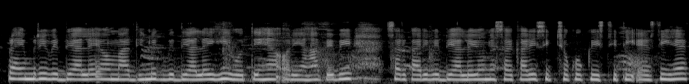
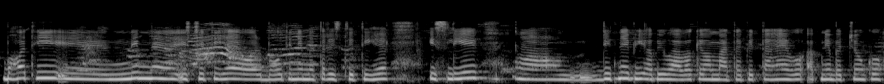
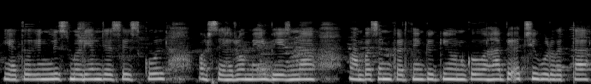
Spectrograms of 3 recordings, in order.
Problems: none marked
